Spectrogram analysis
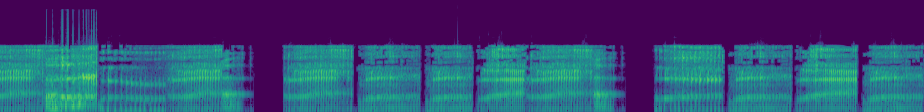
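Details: Simulated burping from the Talking Ben the Dog cartoon app: a string of long, loud, drawn-out belches with short pauses between them.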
